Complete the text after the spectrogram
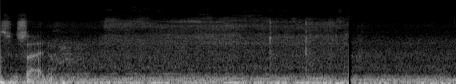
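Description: A spray can hisses.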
